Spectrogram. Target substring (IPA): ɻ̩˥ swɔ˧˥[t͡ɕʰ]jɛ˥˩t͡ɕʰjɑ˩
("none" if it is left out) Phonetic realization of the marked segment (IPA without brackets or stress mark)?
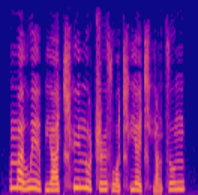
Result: t͡ɕʰ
